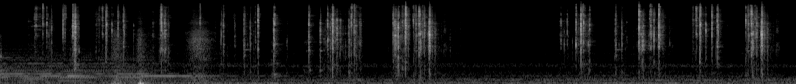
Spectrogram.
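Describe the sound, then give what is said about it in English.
A female bird clicks its beak over and over, opening it slightly, quick sharp clicks in irregular bursts with a short pause midway, fairly quiet, with no talking. “you see her beak opening a slight bit, and she keeps repeating that clicking noise.”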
